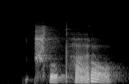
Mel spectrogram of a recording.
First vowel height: high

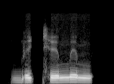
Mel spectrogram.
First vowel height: high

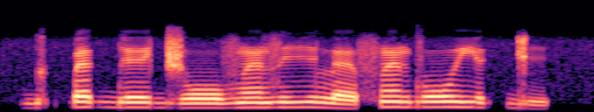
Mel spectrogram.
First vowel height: mid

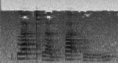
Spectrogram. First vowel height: low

